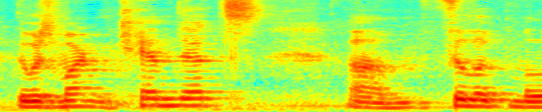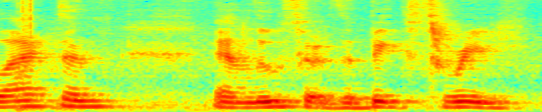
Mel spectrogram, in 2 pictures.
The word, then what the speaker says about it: Melanchthon: Melanchthon. There we go. And how did you learn it? Melanchthon. Okay. So, we were taught at the seminary just the anglicized version, Melanchthon, which is not auf Deutsch.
